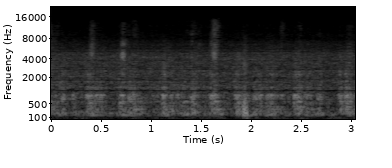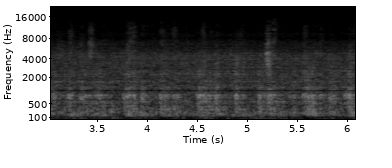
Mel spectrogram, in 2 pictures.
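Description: Rain falling on a wooden deck: a dense, irregular patter of drops on the boards over a steady hiss, with now and then a sharper, brighter drip.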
